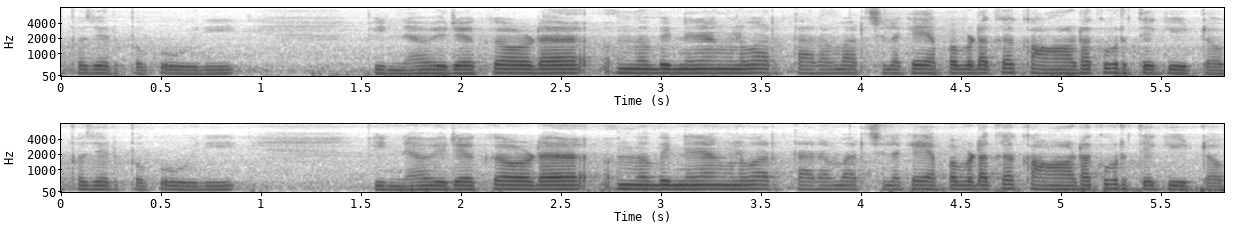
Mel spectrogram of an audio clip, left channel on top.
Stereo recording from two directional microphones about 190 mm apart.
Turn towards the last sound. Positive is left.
turn(degrees=-5)  # may be behind; listen again after turning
